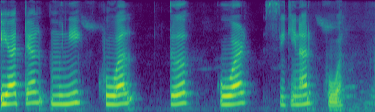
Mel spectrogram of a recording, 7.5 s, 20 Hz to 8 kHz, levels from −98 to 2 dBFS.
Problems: none marked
